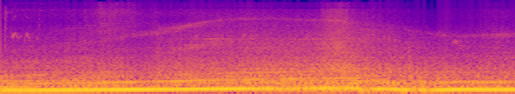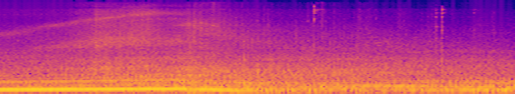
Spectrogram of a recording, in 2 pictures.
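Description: Engine climbs and drops through the revs cleanly with only exhaust and road noise, no chirp or squeal from the belts.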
